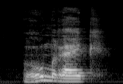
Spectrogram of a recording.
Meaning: glorious, illustrious
- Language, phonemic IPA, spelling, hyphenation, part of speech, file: Dutch, /ˈrum.rɛi̯k/, roemrijk, roem‧rijk, adjective, Nl-roemrijk.ogg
